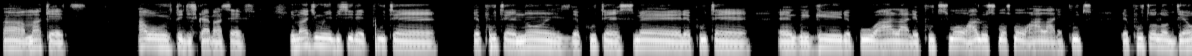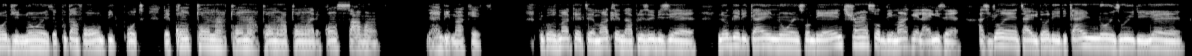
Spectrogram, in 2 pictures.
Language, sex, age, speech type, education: Nigerian Pidgin, male, 15-29, spontaneous, tertiary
